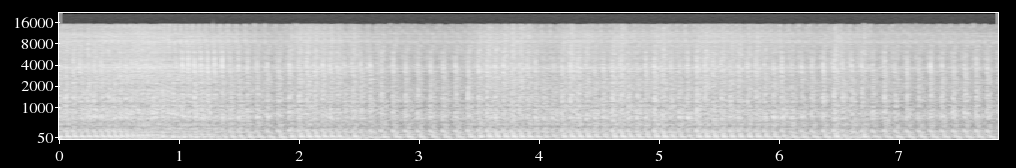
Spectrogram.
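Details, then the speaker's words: Yamaha YBR 125 motorcycle idling: a heavy, irregular low knock every few beats, which first appeared at idle after revving and now occurs without revving; crankshaft main bearing knock. "Мотор застучал, надо вскрывать. И даже сейчас вроде слышно."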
